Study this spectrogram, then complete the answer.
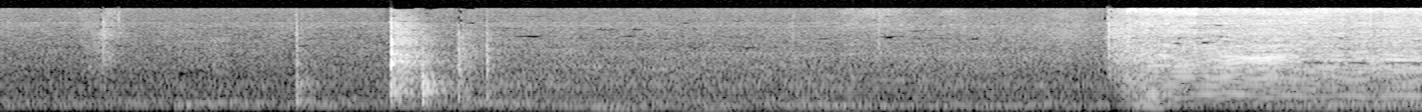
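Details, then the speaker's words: Barber hair clipper after tape was added to its blade seat. It gives a smooth, even, quieter buzz with no rattle, normal running. If it is still loud, the blade seat or blade needs replacing. "jadi suaranya lebih kecil dibanding sebelumnya ya sebelum kita kasih isolatif atau isolasi itu teman-teman ya"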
